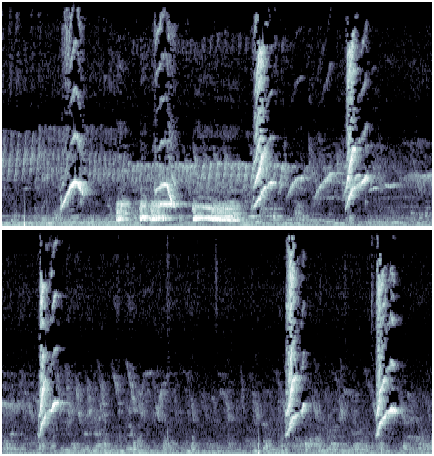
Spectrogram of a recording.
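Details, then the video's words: Lovebird with a distinctive song: scattered upswept whistles and quick chirps spaced a few seconds apart, with a brief buzzy warble near the start, over steady low background noise. "BURUNGnya LOVEBIRD,suara unik"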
